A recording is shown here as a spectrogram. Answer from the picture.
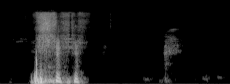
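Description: A dog barking: one loud bark, then a fainter short one about a second later.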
